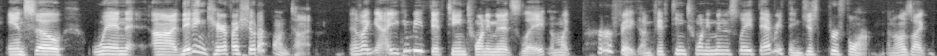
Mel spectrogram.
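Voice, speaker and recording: A man's voice: a little high, fairly bright tone, no room sound. A young man casually telling a rambling, profane story as co-host of a sales talk. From Hawaii.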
